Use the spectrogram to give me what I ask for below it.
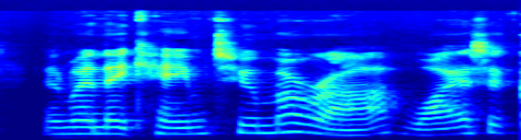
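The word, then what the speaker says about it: מר: the resh together make a word which is mar which means bitter in genesis 24 37 and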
